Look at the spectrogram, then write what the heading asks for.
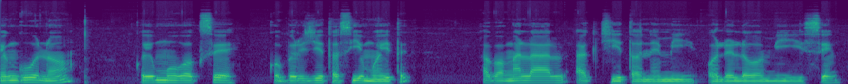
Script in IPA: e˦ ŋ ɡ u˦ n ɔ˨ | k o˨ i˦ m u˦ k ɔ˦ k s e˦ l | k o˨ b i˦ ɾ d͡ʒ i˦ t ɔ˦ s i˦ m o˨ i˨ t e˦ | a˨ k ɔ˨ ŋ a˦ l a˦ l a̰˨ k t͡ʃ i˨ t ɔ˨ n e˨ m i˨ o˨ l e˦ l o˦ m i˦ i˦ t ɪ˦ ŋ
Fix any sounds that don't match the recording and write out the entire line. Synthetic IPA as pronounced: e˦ ŋ ɡ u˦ n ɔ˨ | k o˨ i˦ m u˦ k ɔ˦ k s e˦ | k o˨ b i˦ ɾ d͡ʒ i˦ t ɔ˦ s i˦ m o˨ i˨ t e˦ | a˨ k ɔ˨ ŋ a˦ l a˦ l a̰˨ k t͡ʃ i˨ t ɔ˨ n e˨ m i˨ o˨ l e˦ l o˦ m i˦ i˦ s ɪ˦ ŋ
